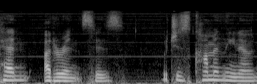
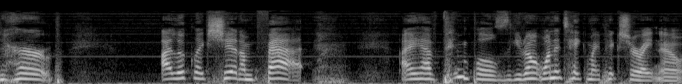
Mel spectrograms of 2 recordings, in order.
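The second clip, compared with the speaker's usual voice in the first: protesting; 5 semitones higher than usual. Retold or imitated. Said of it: "I said".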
